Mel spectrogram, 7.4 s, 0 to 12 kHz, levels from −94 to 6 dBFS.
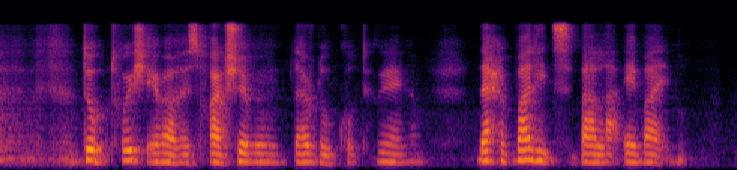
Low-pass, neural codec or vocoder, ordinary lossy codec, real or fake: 7.2 kHz; codec, 16 kHz, about 1 kbps, DyCAST, with the encoder's durations; MP3, 96 kbps; fake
